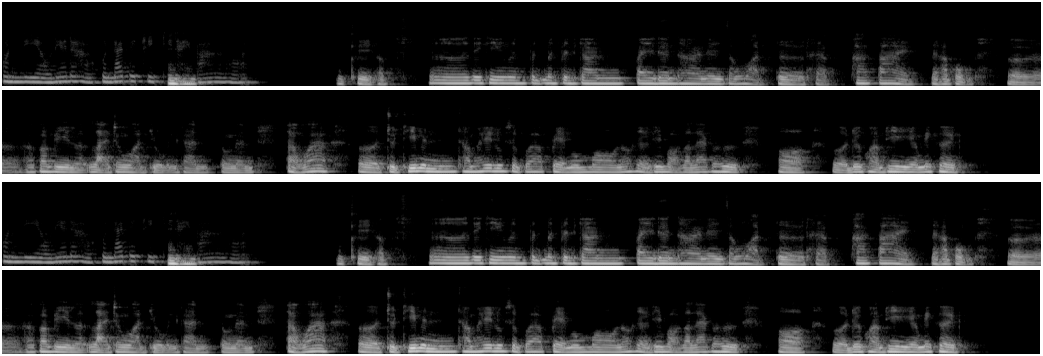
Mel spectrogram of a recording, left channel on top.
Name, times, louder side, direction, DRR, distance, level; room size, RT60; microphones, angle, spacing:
voice 1, 0.0-2.5, equal, 25° left, 1.1 m, -34 dB
voice 2, 3.3-3.9 4.3-20.0, right 1 dB, 15° right, 0.4 m, -24 dB
22.0 x 9.7 x 2.6 m
head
